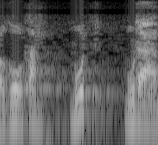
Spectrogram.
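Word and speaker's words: Gautama: Ở Ấn Độ họ phiên âm là Gotam, bởi vì cái chữ A là nguyên âm đặng cuối câu á, thì không có đọc, đọc là Gotam Buddha, đọc là Bút, Gotam Bút.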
